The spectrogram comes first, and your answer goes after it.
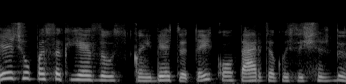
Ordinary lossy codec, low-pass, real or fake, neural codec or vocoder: AAC, 32 kbps; 7.2 kHz; fake; codec, 24 kHz, 1 kbps, SNAC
